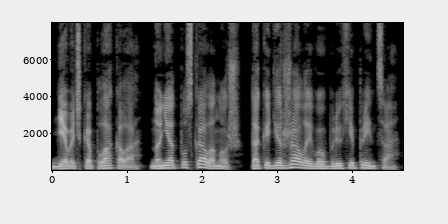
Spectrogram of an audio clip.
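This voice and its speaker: Male audiobook narrator, mid-pitched, measured delivery, dry close recording. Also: dry recording. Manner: steady, measured storytelling. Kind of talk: scripted narration.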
